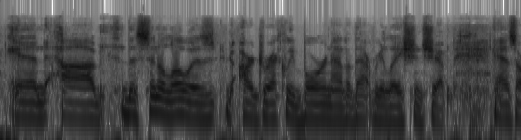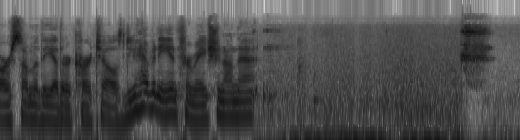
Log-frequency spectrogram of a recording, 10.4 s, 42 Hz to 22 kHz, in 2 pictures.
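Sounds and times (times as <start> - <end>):
steady rushing noise: 0.0 - 10.4
speech: 0.1 - 8.5
person sneezing: 9.8 - 10.2.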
